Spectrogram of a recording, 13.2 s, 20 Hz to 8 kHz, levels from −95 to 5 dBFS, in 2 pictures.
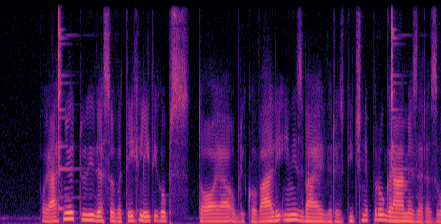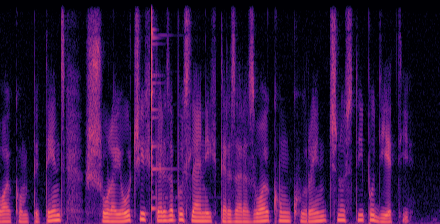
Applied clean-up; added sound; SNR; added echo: none; Dishes, pots, and pans; 15 dB; none.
